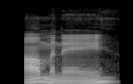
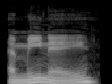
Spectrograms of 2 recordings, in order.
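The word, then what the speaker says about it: Aminé: Next is Amine, with, or Amine. – That's how you say it? – Amine.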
